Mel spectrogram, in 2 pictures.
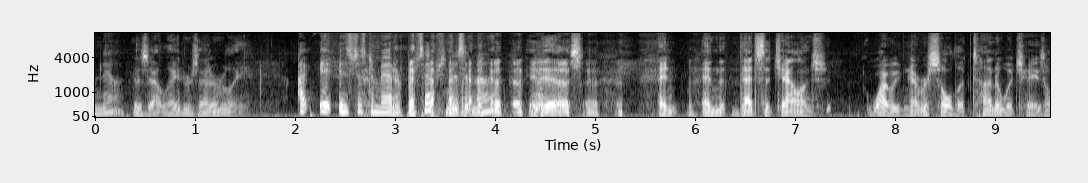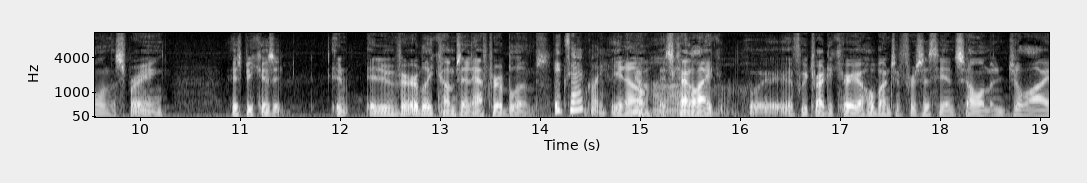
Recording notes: Live at Prairie Gardens 3-5-22. Plant Experts Live at Prairie Gardens.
